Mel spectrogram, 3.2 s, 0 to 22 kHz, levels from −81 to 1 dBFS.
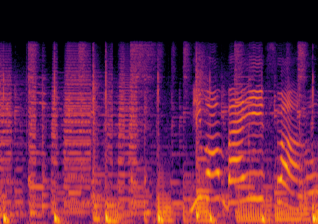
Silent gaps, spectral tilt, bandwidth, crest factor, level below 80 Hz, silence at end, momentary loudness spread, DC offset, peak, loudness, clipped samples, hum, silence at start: none; -5 dB/octave; 10.5 kHz; 16 dB; -30 dBFS; 0 s; 6 LU; under 0.1%; -4 dBFS; -19 LUFS; under 0.1%; none; 0 s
